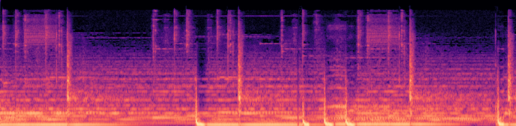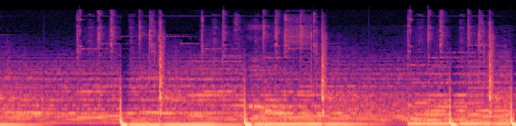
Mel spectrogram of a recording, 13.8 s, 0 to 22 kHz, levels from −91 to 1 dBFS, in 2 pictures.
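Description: Throughout the clip, quiet passages sound grainy and gritty, with distortion that follows the sound. The likely cause is low bit depth without dither: rounding to roughly 10 bits leaves an error around 50 dB below the signal.

At 6.71 to 6.73 s, playback jumps abruptly forward with no gap. This skip ahead dropped about a second of audio and joined the two sides almost directly.

From 8.50 to 10.35 s, the sound runs slightly hurried at unchanged pitch. This jitter buffer speed-up plays at 105% and trims short pitch-period pieces, removing about 100 ms in total. At 10.74 to 10.82 s, a much faster burst at 194% squeezes out roughly 70 ms.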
